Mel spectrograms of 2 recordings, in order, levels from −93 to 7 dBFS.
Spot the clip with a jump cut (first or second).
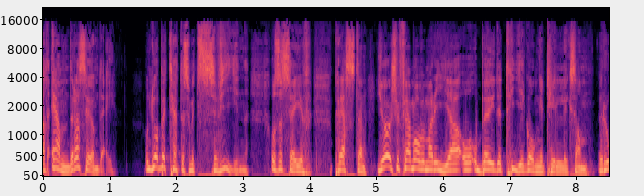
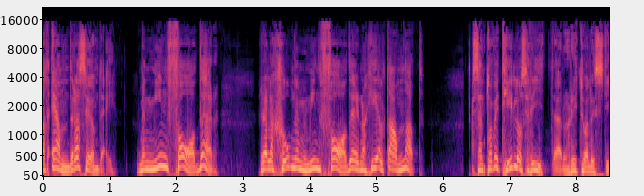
second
